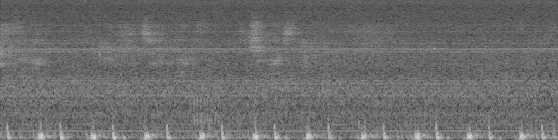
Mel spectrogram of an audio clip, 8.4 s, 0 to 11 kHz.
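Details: Long self-recorded heartbeat while listening to one's own pounding heart: steady, strong paired thumps at about 75 beats a minute with a faint hum behind; normal heart sounds.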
